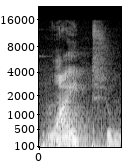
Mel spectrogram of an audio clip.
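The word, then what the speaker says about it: white: 영어로 소리가 h 아 일단 발음이 뭐죠 와이트 와이트 와이트 어 우리말로으면 와이 이런 소리나요 그래서 여기까지 뭐가 y 소리냐 얘가 y 리어 y h 소리가 안나 우하고 얘가 소리 안 나고 우하고 I 왔으니까 우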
